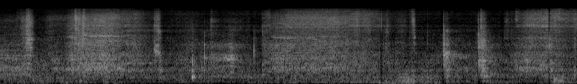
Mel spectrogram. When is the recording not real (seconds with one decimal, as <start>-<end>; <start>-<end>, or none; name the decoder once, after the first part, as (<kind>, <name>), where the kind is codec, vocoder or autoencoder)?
1.2-2.7 (codec, SNAC); 3.5-5.8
